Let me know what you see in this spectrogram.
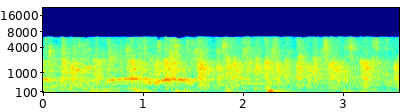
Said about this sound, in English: Thank you. You can clap. You can clap for Mike.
